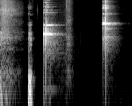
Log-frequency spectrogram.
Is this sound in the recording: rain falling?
no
